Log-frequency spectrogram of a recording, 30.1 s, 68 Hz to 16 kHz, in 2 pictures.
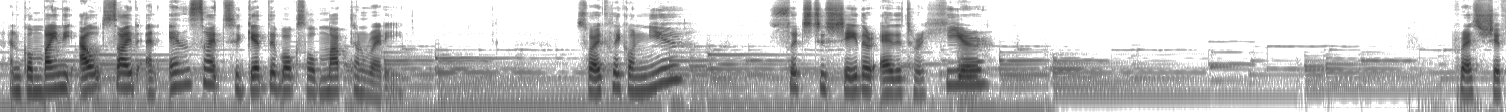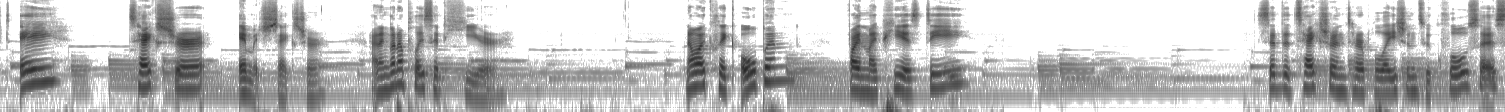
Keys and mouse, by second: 27.9 click.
